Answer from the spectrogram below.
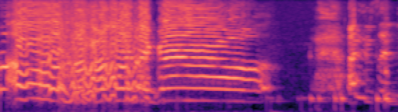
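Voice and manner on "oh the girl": loud, high, laughing cry; laughing shout. Real, not acted. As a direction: shriek it through laughter. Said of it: "laughing at her own defeat".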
